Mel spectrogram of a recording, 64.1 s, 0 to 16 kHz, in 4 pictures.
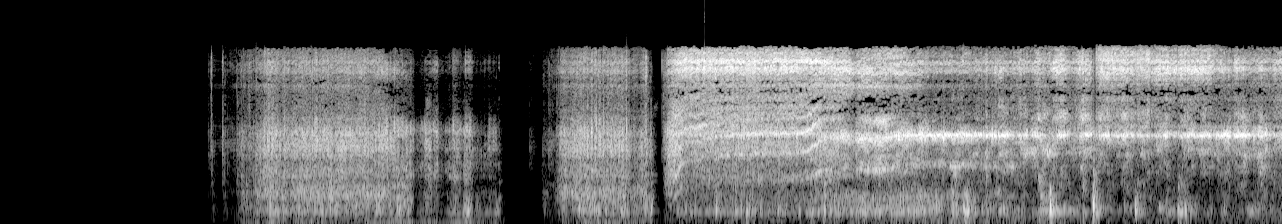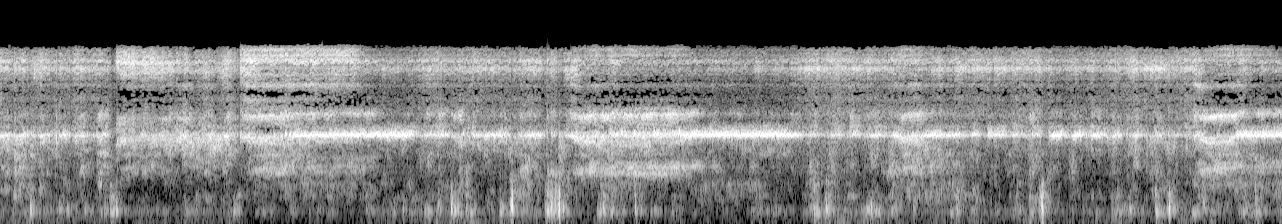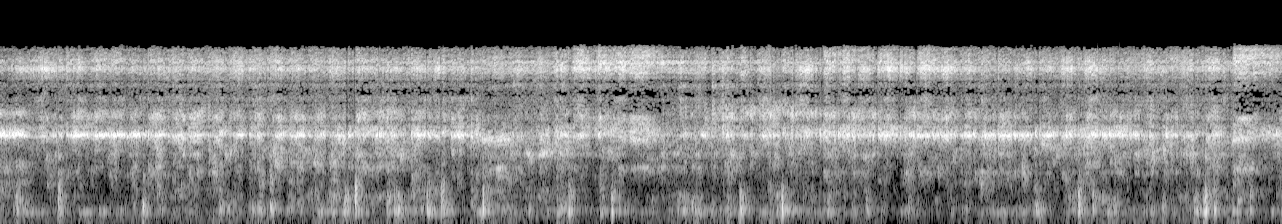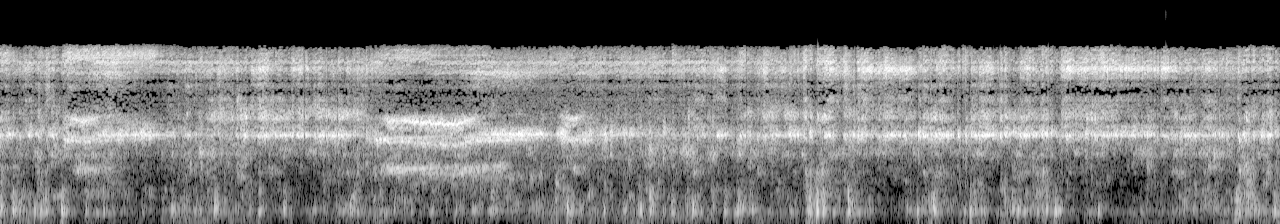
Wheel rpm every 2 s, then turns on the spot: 0, 0, 20, 20, 70, 200, 230, 230, 230, 230, 230, 230, 220, 230, 230, 230, 230, 230, 230, 230, 240, 230, 230, 230, 230, 230, 230, 220, 230, 230, 230, 230.
4-8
